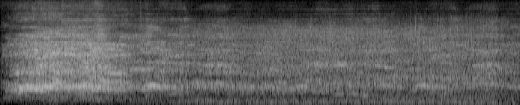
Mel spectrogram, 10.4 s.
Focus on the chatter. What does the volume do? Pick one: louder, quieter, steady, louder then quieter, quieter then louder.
quieter.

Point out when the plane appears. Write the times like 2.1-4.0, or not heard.
0.0-10.3.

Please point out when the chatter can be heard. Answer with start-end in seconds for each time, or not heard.
0.0-10.3.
